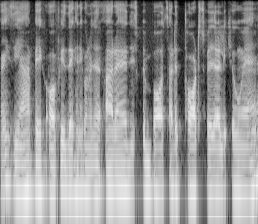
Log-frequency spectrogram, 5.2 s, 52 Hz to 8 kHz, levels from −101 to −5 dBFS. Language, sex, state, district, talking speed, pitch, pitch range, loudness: Hindi, male, Punjab, Pathankot, 245 wpm, 100 Hz, 95-105 Hz, -18 LUFS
